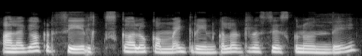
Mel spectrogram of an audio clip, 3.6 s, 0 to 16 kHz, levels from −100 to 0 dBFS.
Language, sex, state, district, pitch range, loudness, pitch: Telugu, female, Telangana, Hyderabad, 185-210 Hz, -16 LUFS, 200 Hz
